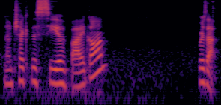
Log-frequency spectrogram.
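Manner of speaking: ordinary talk, nothing marked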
